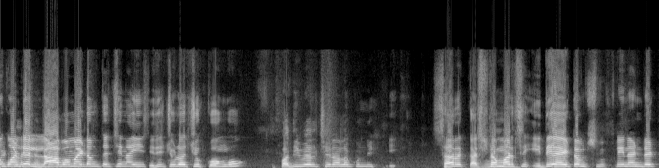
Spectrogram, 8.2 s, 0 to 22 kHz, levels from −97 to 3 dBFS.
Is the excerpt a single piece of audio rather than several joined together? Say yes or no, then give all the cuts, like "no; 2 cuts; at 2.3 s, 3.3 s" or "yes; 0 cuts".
no; 1 cut; at 1.8 s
